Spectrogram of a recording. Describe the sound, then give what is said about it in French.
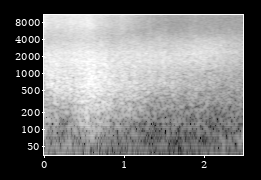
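Sea waves washing against rocks as a continuous, broad hissing surge that swells slightly early on and then eases into a steady, softer rush, with no voices. “Le théâtre représente une mer et des rochers, d'un côté et de l'autre, quelques arbres et des maisons.”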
